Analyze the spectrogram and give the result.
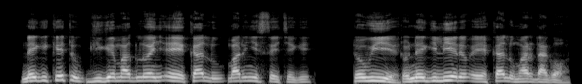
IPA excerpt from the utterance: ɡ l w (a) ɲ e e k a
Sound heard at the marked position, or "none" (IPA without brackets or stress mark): ɛ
